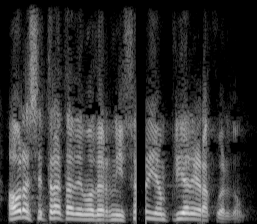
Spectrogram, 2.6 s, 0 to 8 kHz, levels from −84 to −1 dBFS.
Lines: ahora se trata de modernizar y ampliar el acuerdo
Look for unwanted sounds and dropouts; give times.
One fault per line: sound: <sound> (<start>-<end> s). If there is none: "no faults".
sound: dropout (1.4-1.5 s)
